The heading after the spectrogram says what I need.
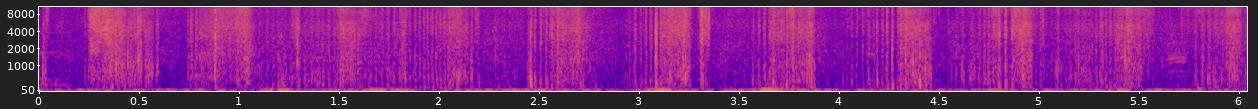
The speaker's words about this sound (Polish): kroki na śniegu. Muszę przyznać, że jest to dźwięk, który ja bardzo lubię.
